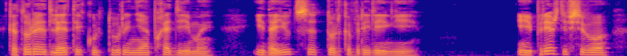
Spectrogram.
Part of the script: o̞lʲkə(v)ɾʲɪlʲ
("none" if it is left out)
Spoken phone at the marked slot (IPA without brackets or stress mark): v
